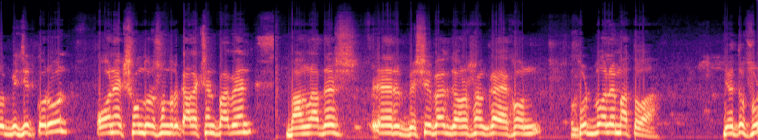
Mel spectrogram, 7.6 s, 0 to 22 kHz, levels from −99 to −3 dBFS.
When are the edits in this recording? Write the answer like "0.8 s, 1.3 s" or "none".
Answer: 2.8 s

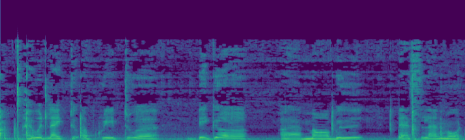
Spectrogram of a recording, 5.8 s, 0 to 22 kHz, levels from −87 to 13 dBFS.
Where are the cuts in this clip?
none

